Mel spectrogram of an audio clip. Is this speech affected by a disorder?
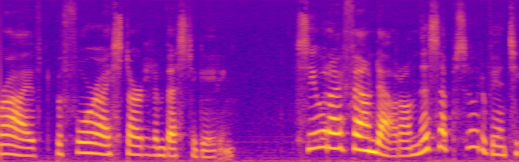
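No.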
